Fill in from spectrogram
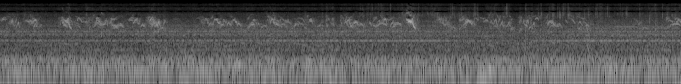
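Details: Many small birds sheltering in a tree in the snow at a downtown Allentown transit center chirp together in dense, overlapping chatter of short high notes, over a steady low rumble of traffic or city noise.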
